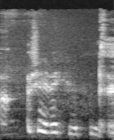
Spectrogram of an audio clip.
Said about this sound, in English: Beer burps.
